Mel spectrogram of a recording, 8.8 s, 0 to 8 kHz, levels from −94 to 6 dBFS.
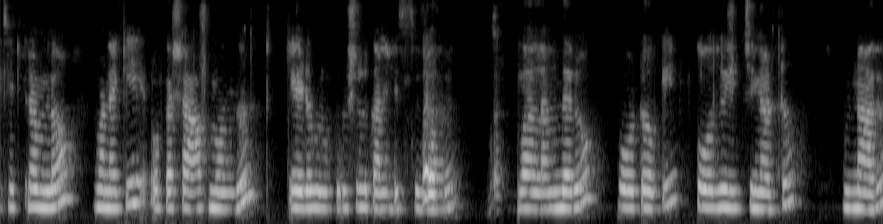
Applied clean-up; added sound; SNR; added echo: neural mask model DeepFilterNet 3.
